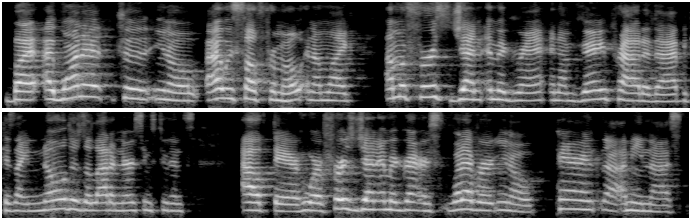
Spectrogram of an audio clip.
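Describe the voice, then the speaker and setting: Lively French-native woman on a video call. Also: a little high, normal speed. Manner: energetic storytelling, expressive hands. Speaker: guest, nurse career coach. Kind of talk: conversational podcast interview. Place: home room, indoors. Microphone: desk microphone on video call.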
